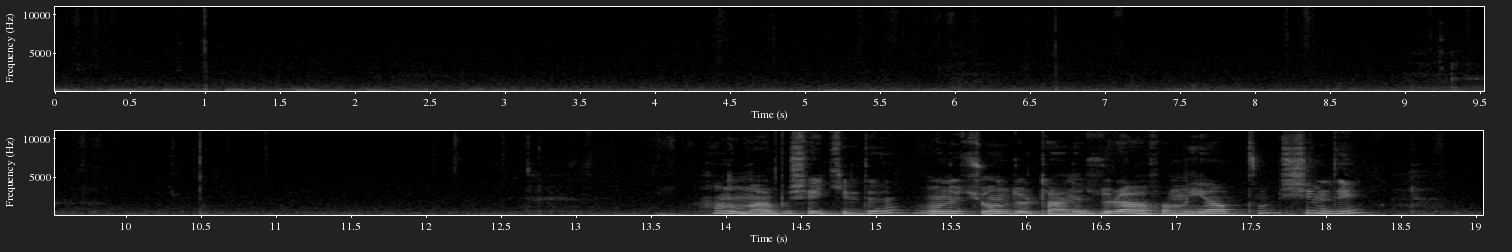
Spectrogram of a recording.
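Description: Thread softly rustles as it is pulled through fabric.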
